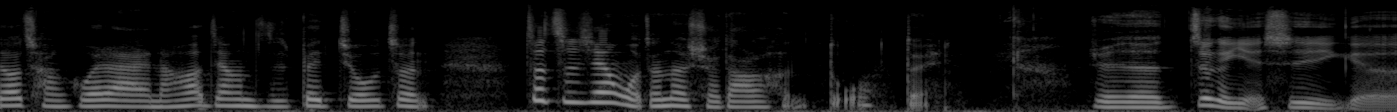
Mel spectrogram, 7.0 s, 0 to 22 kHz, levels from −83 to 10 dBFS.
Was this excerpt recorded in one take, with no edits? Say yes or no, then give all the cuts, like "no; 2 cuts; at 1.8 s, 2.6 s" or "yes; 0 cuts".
no; 1 cut; at 4.5 s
